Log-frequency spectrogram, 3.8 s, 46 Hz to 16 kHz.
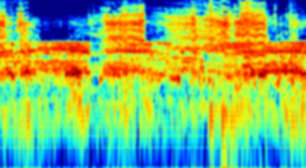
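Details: Peregrine falcon, Kawęczyn, 20 May 2022, at a snack: loud rasping cries nearly unbroken, one short silence early on, tone coarse and piercing.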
